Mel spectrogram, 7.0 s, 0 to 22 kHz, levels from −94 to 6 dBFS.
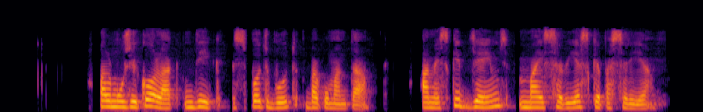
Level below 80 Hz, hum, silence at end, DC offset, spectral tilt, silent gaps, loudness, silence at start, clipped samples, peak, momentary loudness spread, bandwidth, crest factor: -60 dBFS; none; 0.45 s; under 0.1%; -6.5 dB/octave; 3.96-4.21 s; -18 LUFS; 1 s; under 0.1%; 0 dBFS; 8 LU; 7.8 kHz; 18 dB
